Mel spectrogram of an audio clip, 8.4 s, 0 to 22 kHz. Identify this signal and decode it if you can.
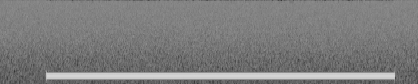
Telephone call progress tone (North American or UK plan), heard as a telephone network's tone, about 350, 450 Hz. Dial tone.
